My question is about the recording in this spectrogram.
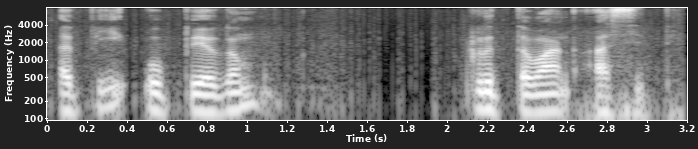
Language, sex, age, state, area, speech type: Sanskrit, male, 18-30, Maharashtra, rural, spontaneous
